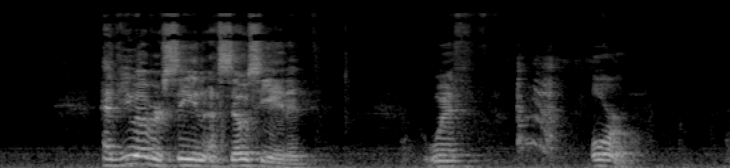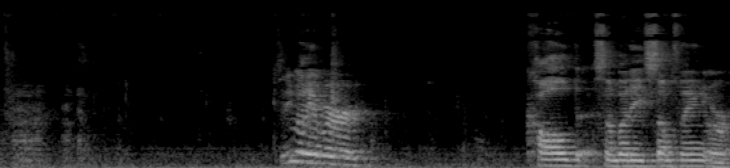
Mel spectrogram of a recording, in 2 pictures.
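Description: A man speaks with animation, lecturing in a room with a slight echo.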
